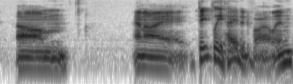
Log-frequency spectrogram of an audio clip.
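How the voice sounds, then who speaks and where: A man speaks with an Australian accent. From northern tropical rural Australia. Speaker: effects pedal designer. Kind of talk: casual chat. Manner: hesitant, many fillers.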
